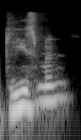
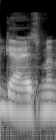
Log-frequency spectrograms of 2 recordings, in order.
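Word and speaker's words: Geissman: Grant, I believe it's pronounced Giesman, could be Geisman. I don't recall for certain.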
